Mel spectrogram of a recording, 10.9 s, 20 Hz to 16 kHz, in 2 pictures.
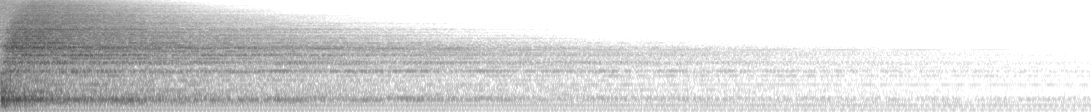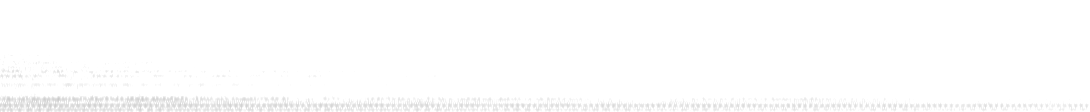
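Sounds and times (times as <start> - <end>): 
high crash cymbal, analog recorded drum: 0.0 - 2.8.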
